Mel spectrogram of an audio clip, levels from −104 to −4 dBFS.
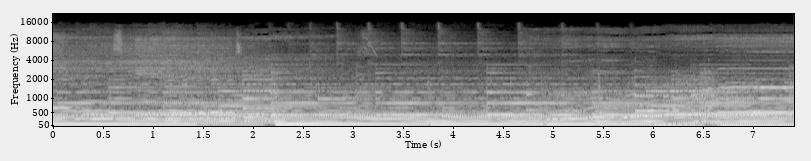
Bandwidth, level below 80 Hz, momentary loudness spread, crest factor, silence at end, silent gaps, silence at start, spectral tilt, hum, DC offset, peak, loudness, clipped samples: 11 kHz; -32 dBFS; 2 LU; 12 dB; 0 s; none; 0 s; -7.5 dB/octave; none; under 0.1%; -6 dBFS; -20 LUFS; under 0.1%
